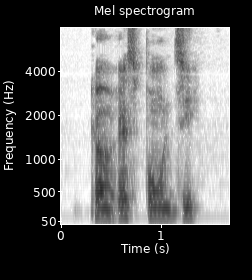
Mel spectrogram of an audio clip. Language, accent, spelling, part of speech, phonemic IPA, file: French, Canada, correspondit, verb, /kɔ.ʁɛs.pɔ̃.di/, LL-Q150 (fra)-correspondit.wav
- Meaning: third-person singular past historic of correspondre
